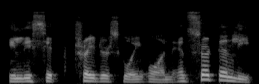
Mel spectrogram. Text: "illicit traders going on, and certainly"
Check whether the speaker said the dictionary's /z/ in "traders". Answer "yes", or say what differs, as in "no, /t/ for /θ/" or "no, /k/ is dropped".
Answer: no, /s/ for /z/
